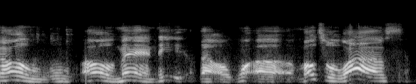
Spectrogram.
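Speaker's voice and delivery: lightly voiced girlfriend balking; Lois Lane. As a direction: stammer it out low and taken aback. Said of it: "she was looking like".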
